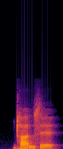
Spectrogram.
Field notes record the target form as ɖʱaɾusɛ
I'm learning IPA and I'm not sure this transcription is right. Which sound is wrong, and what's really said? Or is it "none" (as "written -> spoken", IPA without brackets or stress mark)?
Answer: none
